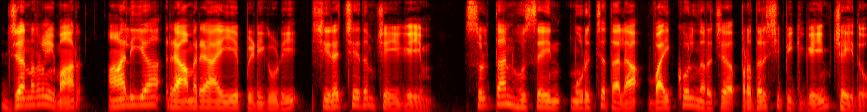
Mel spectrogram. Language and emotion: Malayalam, neutral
